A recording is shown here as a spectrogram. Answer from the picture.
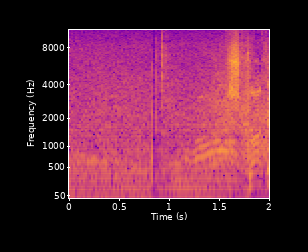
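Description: A baseball fastball pops once into the catcher's leather mitt, a single sharp crack about a second in, over steady stadium crowd noise. The crowd noise swells near the end as the pitch strikes the batter out.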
